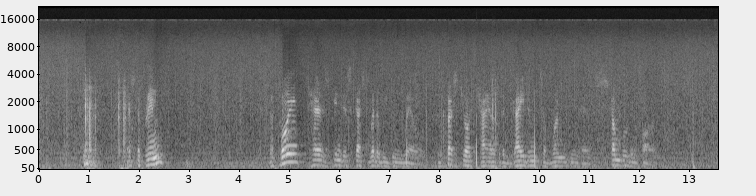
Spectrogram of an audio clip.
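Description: An elderly man speaks firmly.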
